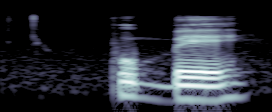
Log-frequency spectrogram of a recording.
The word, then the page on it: pubbe: Pali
